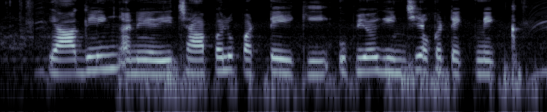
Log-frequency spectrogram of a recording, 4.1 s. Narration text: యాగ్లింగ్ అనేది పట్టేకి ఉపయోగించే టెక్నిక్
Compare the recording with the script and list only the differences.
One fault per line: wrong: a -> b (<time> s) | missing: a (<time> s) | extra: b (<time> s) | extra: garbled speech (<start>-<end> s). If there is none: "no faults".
extra: చాపలు (1.4 s)
extra: ఒక (3.2 s)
